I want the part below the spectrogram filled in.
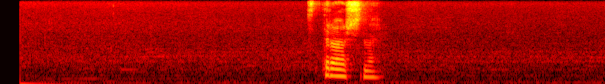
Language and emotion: Russian, neutral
